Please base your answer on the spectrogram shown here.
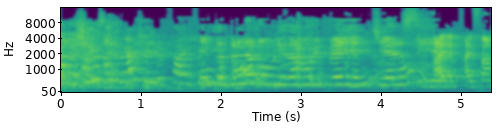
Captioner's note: speaking spanish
